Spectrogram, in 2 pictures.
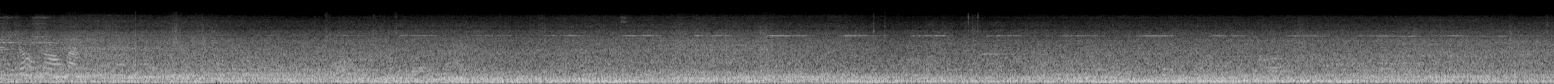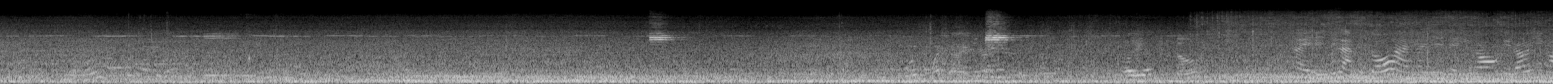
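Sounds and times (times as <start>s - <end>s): dense street traffic: 0.0s - 31.0s.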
